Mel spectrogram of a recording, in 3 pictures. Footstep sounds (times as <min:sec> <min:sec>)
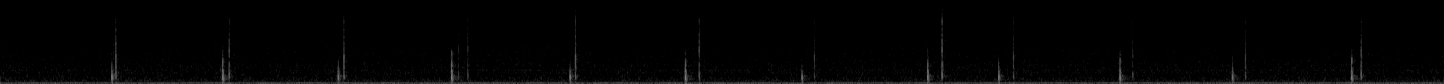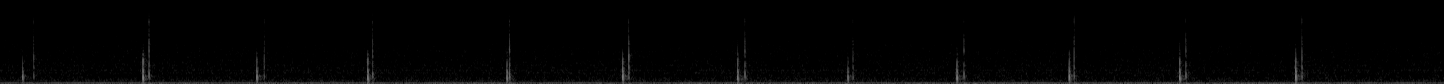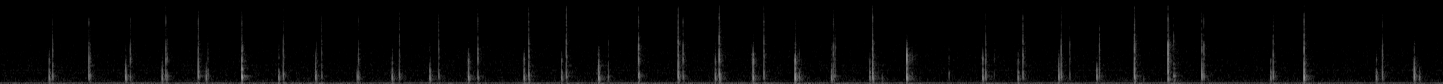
0:02.2 0:02.5, 0:04.5 0:04.8, 0:05.6 0:05.9, 0:06.8 0:07.1, 0:08.0 0:08.3, 0:09.2 0:10.2, 0:11.2 0:11.4, 0:12.3 0:12.6, 0:13.5 0:13.8, 0:14.6 0:14.9, 0:15.8 0:16.1, 0:17.0 0:17.2, 0:18.1 0:18.3, 0:19.5 0:19.7, 0:20.6 0:20.8, 0:21.8 0:22.1, 0:22.9 0:23.2, 0:23.9 0:24.3, 0:25.1 0:25.3, 0:26.2 0:26.5, 0:27.4 0:27.6, 0:29.3 0:43.3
